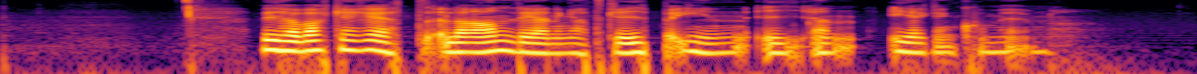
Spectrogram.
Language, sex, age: Swedish, female, 34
